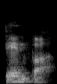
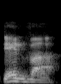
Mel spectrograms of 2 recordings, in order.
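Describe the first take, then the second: First: It is said as an exaggerated imitation of that accent. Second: It is said as an exaggerated imitation of that accent.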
